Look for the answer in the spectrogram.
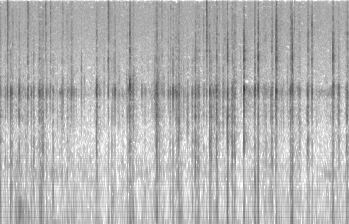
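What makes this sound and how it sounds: Long nails tap fast on the top edge of a solid green glycerin soap bar, chipping off shavings. Quick, dry clicks with a bright, crinkly edge and a faint steady high tone come in a dense, uneven patter, each one dying away almost at once.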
